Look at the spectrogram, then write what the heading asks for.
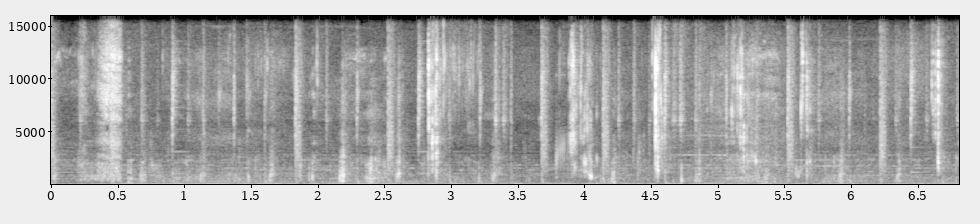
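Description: Close-miked chewing of a mouthful of soft rice and stewed vegetables, with wet lip smacks and clicks as fingers are licked, over soft background music.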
